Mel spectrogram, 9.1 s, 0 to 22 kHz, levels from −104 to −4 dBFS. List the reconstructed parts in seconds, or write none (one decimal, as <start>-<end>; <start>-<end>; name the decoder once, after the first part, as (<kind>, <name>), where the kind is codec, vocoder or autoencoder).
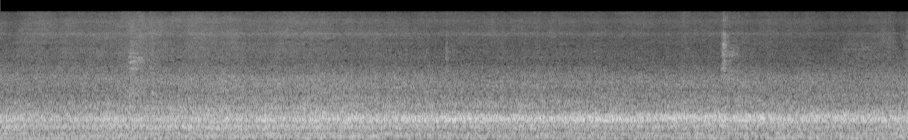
1.9-4.4 (vocoder, BigVGAN v2); 5.2-6.4; 6.9-9.1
